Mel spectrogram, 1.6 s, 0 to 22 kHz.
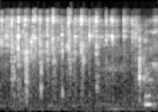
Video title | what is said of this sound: Chat with the Muskrat and Creole #33 Jamie and Rebecca Dunn. | Your float actually has a rattle inside. Here, shake it.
